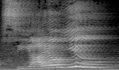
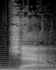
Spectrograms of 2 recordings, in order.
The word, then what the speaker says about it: ciao: Okay then, CIOU. Ciao. It's pronounced ciao.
